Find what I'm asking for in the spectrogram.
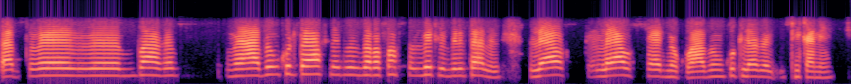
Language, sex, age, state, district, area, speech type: Marathi, male, 18-30, Maharashtra, Osmanabad, rural, conversation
